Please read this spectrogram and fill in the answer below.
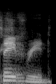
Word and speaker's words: Seyfried: So for those of you who have seen In Time with Justin Timberlake and Amanda, is it Seyfried? Am I pronouncing her name right? Amanda Seyfried. Seyfried, thank you.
